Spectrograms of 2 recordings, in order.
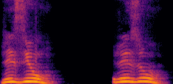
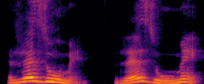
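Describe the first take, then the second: First: रिज्यूम as "ri-ZYOOM", two syllables; verb pronunciation. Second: रेज्यूमे as "RE-zoo-may", three clear syllables; document pronunciation. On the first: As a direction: close रिज्यूम on m, no final e. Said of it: "वहां इसको आप रिज्यूम पढ़ेंगे". (रिज्यूम, आख़िर में "म" पर बंद) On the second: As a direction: finish रेज्यूमे on an open "may". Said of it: "documents की बात होगी". (रेज्यूमे, आख़िर में "मे") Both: Shown as a demonstration.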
